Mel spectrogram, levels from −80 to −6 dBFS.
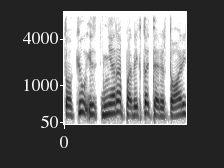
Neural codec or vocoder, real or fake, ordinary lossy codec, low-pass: none; real; Opus, 24 kbps; 7.2 kHz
